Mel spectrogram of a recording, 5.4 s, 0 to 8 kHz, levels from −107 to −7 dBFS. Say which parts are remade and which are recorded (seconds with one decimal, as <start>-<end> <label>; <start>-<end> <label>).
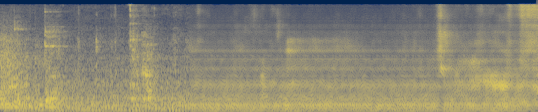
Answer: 0.0-1.9 recorded; 1.9-5.4 remade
